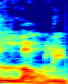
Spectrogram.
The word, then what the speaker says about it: lovely: Now let's drop the E sound. It's such a lovely day. Should we go for a walk? It's such a lovely day. Should we go for a walk? So now you can pronounce the word lovely confidently.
